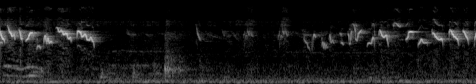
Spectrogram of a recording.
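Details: Kecial kuning, or lemon-bellied white-eye, ciak masteran song: a burst of rapid, high twittered chirps, then a near-quiet pause with a few thin notes, before the quick chattering resumes and grows louder over a soft low background hum.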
